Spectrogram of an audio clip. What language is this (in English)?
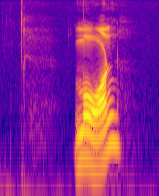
Norwegian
